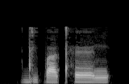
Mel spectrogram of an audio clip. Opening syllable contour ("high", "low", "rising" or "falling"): low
